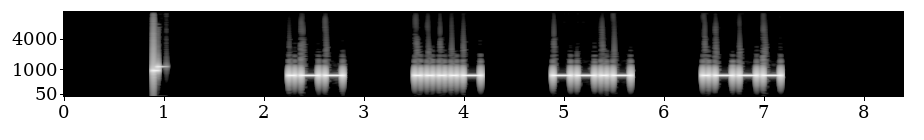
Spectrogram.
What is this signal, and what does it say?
Morse code, heard as a keyed tone, about 20 wpm, spaced as for 9 wpm, 700 Hz. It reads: W4QJ
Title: USA Call Signs - 4x Character Spacing - 20wpm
